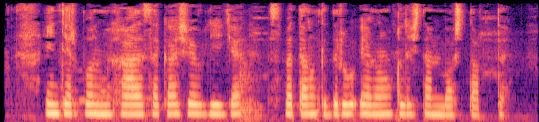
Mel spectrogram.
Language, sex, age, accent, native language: Uzbek, female, 18-24, Andijon, Uzbek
